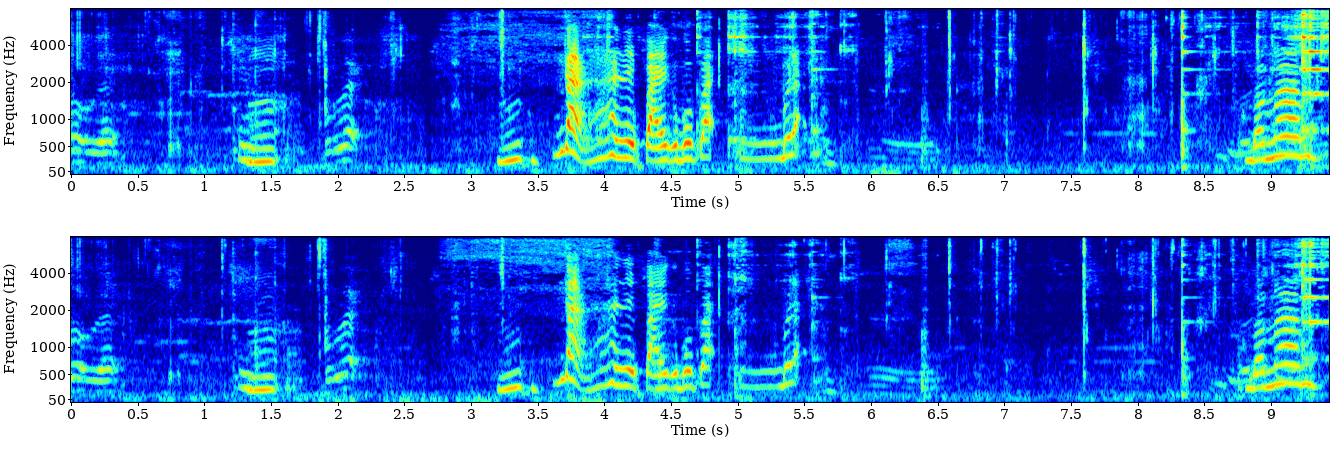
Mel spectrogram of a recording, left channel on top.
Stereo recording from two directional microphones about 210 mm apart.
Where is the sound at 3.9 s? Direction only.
40° left (ahead or behind).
